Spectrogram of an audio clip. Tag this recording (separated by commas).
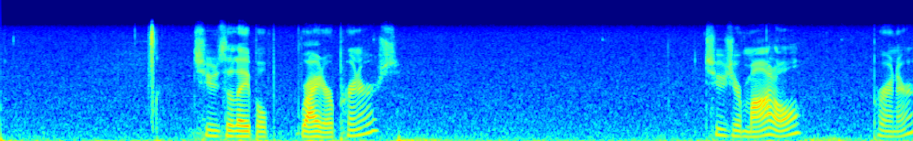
Speech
